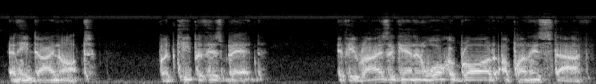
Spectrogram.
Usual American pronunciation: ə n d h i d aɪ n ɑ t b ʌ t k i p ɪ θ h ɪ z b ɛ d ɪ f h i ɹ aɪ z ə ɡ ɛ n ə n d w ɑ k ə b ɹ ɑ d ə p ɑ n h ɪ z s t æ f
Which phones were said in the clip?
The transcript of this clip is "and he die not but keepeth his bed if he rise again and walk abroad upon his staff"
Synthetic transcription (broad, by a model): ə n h i d aɪ n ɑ t b ʌ t k i p ɪ θ h ɪ z b ɛ d ɪ f h i ɹ aɪ z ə ɡ ɛ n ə n w ɑ k ə b ɹ ɑ d ə p ɑ n ɪ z s t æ f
